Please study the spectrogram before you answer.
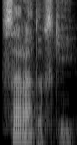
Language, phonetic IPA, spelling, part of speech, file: Russian, [sɐˈratəfskʲɪj], саратовский, adjective, Ru-саратовский.ogg
- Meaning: Saratov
